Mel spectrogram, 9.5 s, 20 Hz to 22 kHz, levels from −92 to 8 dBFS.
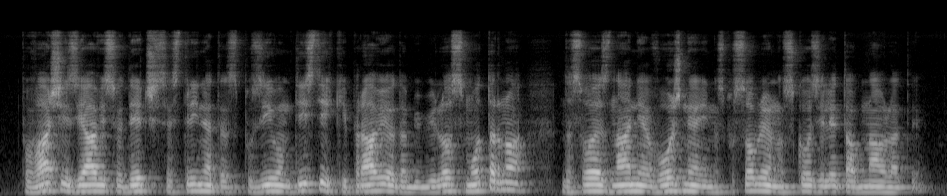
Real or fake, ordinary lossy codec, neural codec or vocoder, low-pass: real; none; none; none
